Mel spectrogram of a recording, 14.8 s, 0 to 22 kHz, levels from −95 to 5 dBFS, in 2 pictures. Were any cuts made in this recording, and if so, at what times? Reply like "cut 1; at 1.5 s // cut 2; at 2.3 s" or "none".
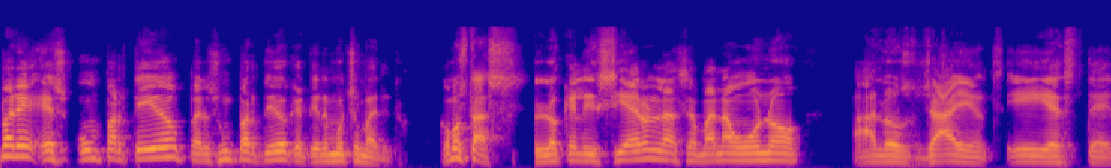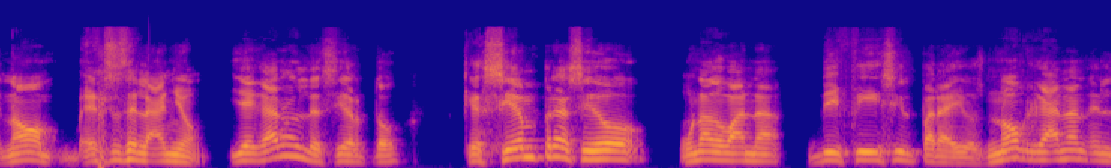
cut 1; at 3.6 s // cut 2; at 12.7 s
